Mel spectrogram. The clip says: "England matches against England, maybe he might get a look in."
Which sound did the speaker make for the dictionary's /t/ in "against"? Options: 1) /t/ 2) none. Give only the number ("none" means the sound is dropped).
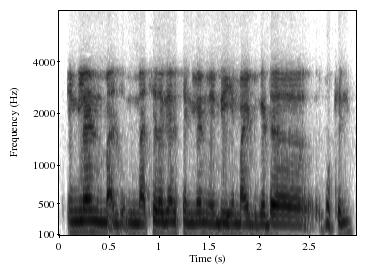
2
